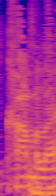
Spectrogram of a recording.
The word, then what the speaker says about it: Kamala: I listen to some of our colleagues, especially when they call her Kamala. and Kamala. No, her name is Kamala Harris.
